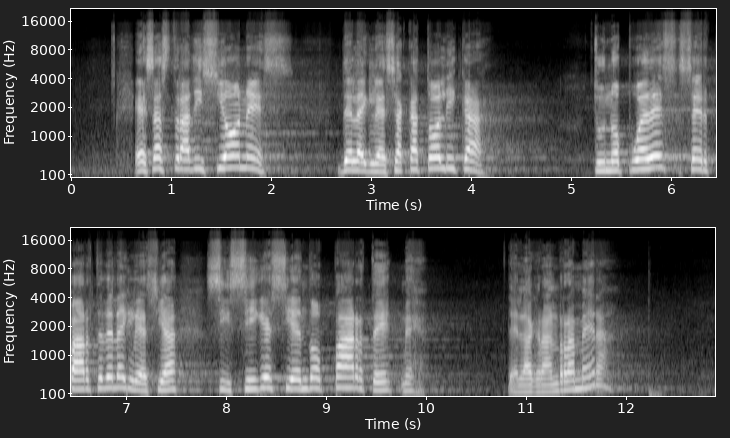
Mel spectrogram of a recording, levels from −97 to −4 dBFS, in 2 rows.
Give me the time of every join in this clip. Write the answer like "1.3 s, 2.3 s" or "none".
none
